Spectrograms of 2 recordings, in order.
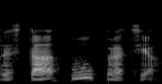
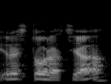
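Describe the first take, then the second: First: Every vowel is pronounced clearly and fully. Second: The vowels are reduced like English speech. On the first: The speaker calls it right. "You have to pronounce each and every um, vowel" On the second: The speaker calls it wrong. "you don't say restauracja like in English"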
